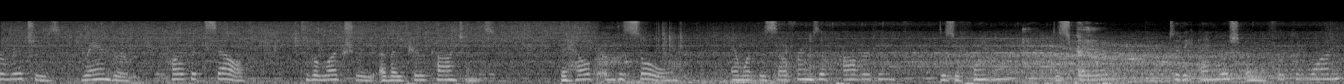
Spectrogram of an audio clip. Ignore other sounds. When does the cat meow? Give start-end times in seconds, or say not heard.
not heard.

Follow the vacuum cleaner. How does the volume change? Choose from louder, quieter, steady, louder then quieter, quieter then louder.
louder.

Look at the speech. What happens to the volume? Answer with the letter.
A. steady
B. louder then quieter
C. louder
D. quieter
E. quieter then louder
A.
